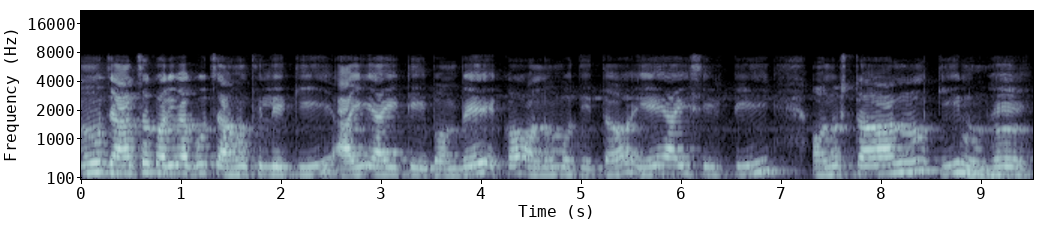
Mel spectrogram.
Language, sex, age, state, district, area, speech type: Odia, male, 45-60, Odisha, Jajpur, rural, read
